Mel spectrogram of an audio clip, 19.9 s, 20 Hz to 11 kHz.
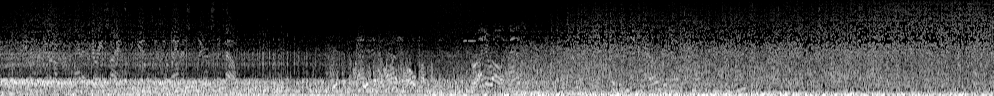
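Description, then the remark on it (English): The main engines of the Space Shuttle Atlantis roar at liftoff, a loud, continuous, deep rumbling crackle that fills the whole stretch, steady, with no pauses or voices cutting through. “7, 6, we have main engine start. 2, 1, 0, and liftoff.”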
